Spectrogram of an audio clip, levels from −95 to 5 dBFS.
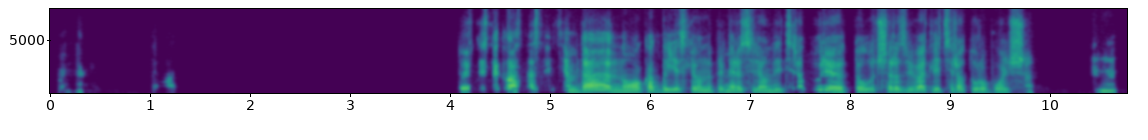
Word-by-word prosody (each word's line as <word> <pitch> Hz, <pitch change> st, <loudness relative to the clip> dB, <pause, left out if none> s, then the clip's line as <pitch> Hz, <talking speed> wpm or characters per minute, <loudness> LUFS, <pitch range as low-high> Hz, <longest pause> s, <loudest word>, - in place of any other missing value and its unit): Мгм. 205 Hz, 0 st, -15 dB, 0.7 s
Да. 365 Hz, 0 st, -17 dB, 2.8 s
То 200 Hz, -, +1 dB
есть 205 Hz, -, -1 dB
ты -, -, -6 dB
согласна 235 Hz, -5 st, +4 dB
с -, -, -4 dB
этим, 235 Hz, -, -6 dB
да, 235 Hz, +5 st, +7 dB
но 195 Hz, 0 st, +1 dB
как 205 Hz, 0 st, +1 dB
бы, 200 Hz, 0 st, -1 dB
если 205 Hz, 0 st, -2 dB
он, 200 Hz, -, -1 dB
например, 200 Hz, +1 st, -2 dB
и -, -, 0 dB
силён 205 Hz, 0 st, -1 dB
в 200 Hz, -, -5 dB
литературе, 220 Hz, +4 st, 0 dB
то 195 Hz, +1 st, -4 dB
лучше 225 Hz, +2 st, -2 dB
развивать 205 Hz, +1 st, 0 dB
литературу 215 Hz, -3 st, -3 dB
больше. 155 Hz, -1 st, -4 dB, 0.7 s
Мгм. 230 Hz, 0 st, -2 dB
205 Hz, 140 wpm, -22 LUFS, 200-225 Hz, 2.8 s, да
